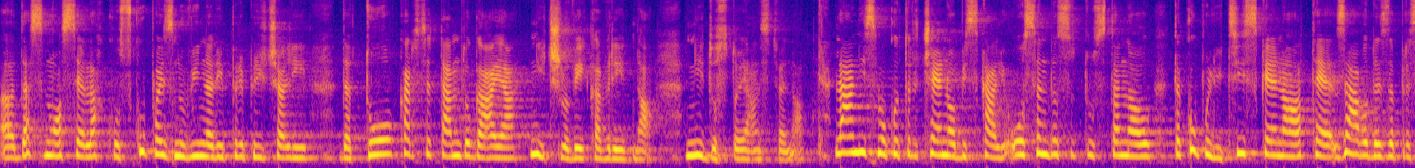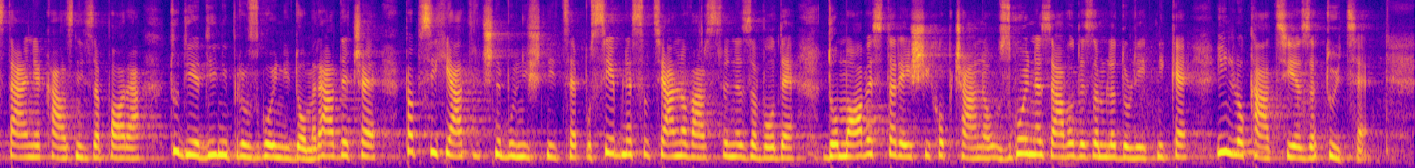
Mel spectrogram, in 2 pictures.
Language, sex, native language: Slovenian, female, Slovenian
